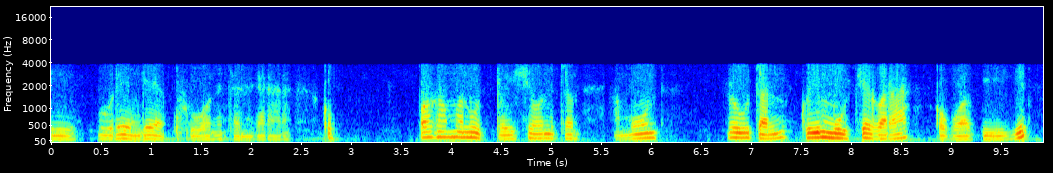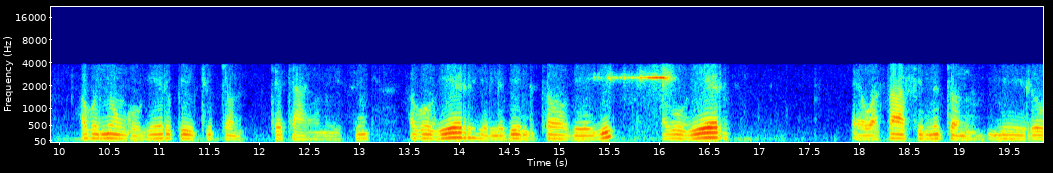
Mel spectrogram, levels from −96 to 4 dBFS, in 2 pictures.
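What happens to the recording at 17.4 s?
At 17.4 s you're hearing tandem speech coding, which runs through the entire clip rather than starting there. The speech sounds like it went through three lossy coders in a row, consistent with two GSM full-rate hops and a final G.726 stage, each one re-encoding the previous one's damage. The result is rough, muffled and warbly speech, with nothing above about 3.8 kHz.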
